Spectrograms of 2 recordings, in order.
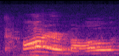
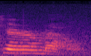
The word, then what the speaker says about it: caramel: According to SVMS, the correct way to say the name of Sweet Treat is caramel, not caramel. That's caramel to you people.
